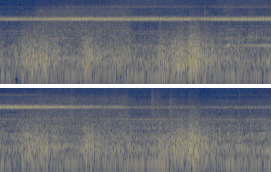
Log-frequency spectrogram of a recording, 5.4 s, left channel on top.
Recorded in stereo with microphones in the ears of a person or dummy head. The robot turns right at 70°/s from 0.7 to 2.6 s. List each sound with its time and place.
0.0 s an insect: 20° right; by 5.4 s 110° left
